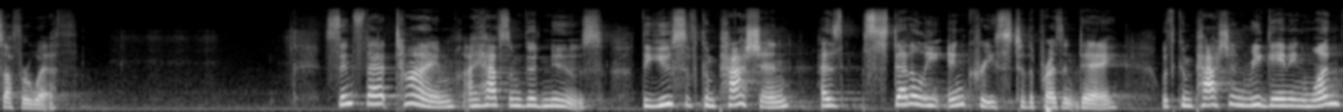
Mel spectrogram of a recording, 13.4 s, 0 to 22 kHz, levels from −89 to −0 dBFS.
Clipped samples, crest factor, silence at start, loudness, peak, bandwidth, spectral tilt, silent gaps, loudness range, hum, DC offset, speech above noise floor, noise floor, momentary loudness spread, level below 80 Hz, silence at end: under 0.1%; 20 dB; 0 s; -19 LUFS; 0 dBFS; 16 kHz; -4.5 dB/octave; none; 6 LU; none; under 0.1%; 35 dB; -54 dBFS; 10 LU; -52 dBFS; 0 s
